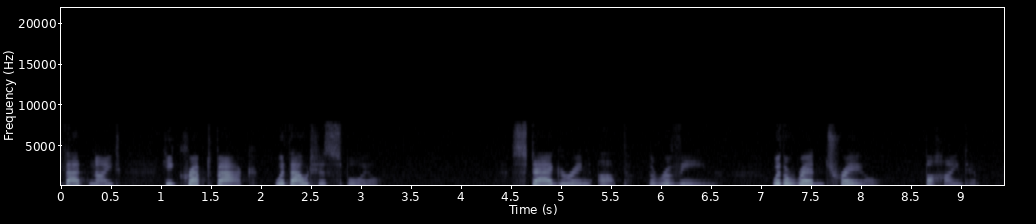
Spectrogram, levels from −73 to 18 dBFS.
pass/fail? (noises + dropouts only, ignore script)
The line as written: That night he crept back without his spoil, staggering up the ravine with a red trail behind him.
pass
